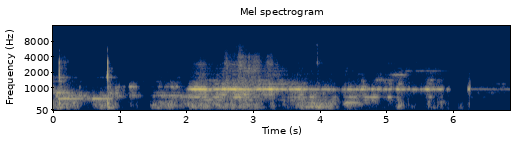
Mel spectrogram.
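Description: Paper pages rustle as they are flipped.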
